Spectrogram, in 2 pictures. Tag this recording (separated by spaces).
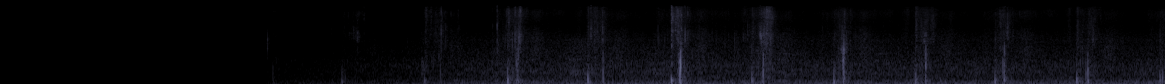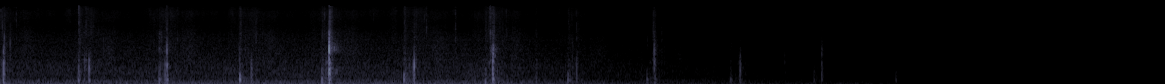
CZ Panska Czech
